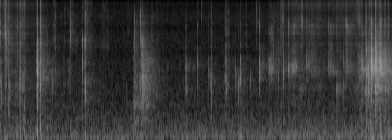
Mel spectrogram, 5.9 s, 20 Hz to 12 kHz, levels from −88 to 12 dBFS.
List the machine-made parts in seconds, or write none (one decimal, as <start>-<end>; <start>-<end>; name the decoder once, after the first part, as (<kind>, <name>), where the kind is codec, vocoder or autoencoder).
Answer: 0.0-0.7 (autoencoder, DAC-VAE); 4.2-5.9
